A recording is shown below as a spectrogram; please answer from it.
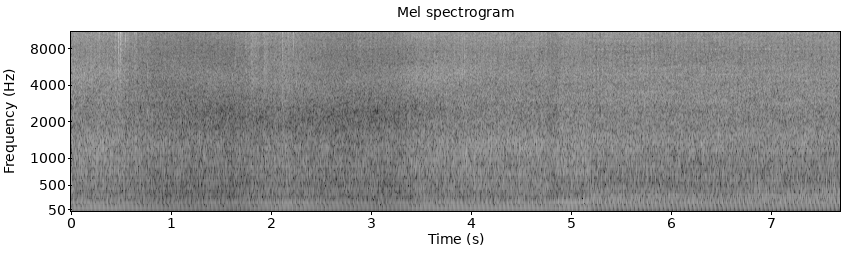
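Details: Free Honda walk-behind mower after no-start repair, fresh 100% ethanol-free gasoline, started on second rope pull without priming; small single-cylinder engine puttering at steady even beat, no misses or surging; normal running after repair.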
